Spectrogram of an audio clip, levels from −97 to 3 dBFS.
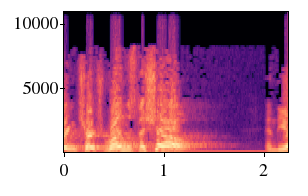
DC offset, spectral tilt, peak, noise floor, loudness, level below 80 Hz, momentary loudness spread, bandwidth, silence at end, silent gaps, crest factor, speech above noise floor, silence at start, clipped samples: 6%; -3.5 dB/octave; 0 dBFS; -43 dBFS; -7 LUFS; -38 dBFS; 17 LU; 11 kHz; 0 s; none; 8 dB; 36 dB; 0 s; 2%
